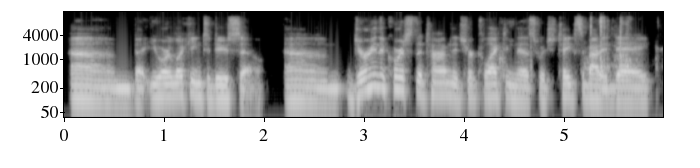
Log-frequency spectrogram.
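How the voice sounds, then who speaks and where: A man working as game master, narrating a tabletop fantasy session in a halting way, thinking aloud as he goes. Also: fairly low pitch, no echo.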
